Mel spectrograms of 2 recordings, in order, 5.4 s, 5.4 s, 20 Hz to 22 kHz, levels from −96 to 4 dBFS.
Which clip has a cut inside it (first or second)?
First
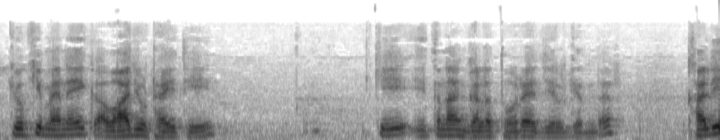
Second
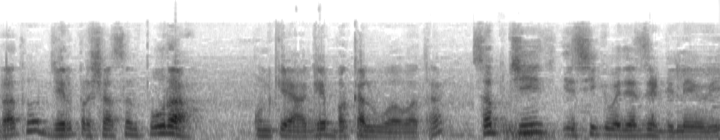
second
